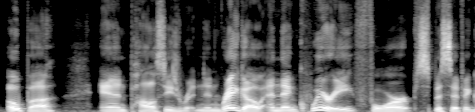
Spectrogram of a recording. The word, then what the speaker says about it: Rego: expression almost it's not rgo it's pronounced Rego and the easiest way I remember that is to think of a ray gun so Rego is the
